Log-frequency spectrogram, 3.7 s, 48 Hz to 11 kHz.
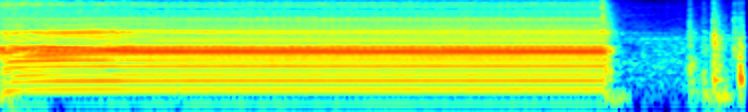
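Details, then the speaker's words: ZD-915 desoldering station vacuum pump after repair, supply about 12.5 V (12 V nominal), stable: steady even clean buzzing hum for three seconds then switches off; back in business, normal vacuum pump running. "Yeah, I guess we're back in business here. We got the Moo back. It's a Moo gun again."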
